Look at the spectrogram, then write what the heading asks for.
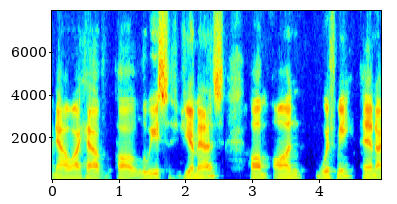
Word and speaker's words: Jimenez: This is Martin Willis, and right now I have Luis Jimenez on with me, and I hope I pronounced your name. It's Jimenez, but that's fine.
